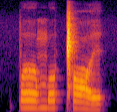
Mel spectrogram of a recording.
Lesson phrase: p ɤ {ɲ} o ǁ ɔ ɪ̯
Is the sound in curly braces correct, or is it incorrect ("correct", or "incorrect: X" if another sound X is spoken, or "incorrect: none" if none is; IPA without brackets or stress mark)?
incorrect: m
